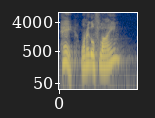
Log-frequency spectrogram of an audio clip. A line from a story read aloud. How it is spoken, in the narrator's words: said in a cheery voice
